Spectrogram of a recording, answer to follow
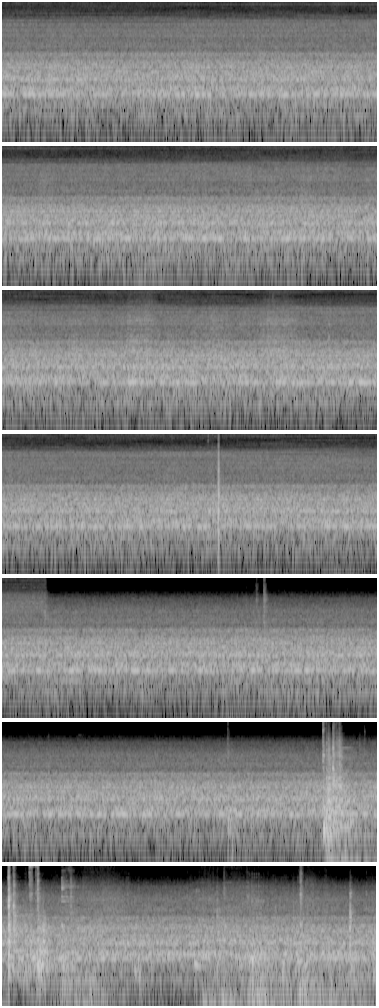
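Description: DC TIG welder arc buzzing steadily as a pedal bracket is welded. The high hiss drops away about two-thirds of the way through, and a few sharp knocks follow near the end.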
